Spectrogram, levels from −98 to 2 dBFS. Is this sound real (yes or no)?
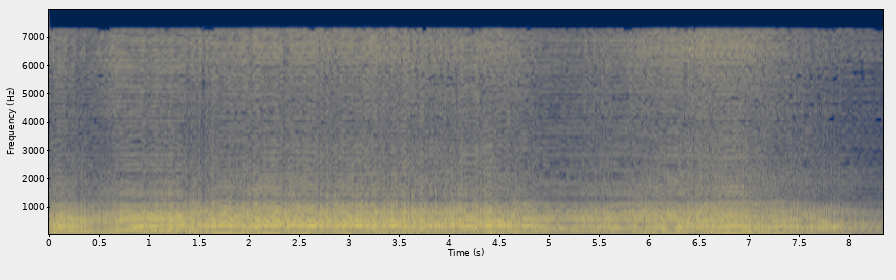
no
